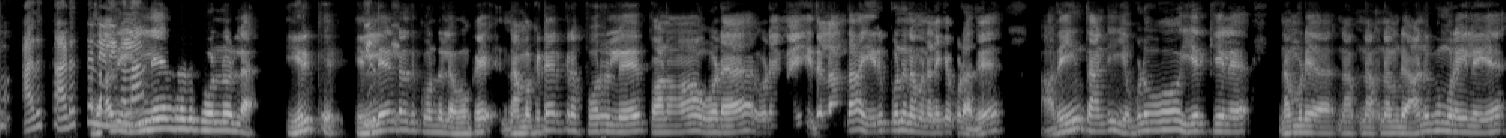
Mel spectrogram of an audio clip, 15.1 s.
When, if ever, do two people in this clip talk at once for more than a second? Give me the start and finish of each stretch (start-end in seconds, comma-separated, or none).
none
